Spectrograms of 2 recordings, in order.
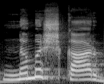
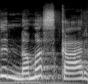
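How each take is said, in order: First: The middle consonant is an 'sh' sound. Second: The middle consonant is a plain 's' sound. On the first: The speaker calls it wrong. "बहुत से लोग इसे नमस्कार बोलते हैं" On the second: The speaker calls it right. "शब्द नमस्कार है"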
